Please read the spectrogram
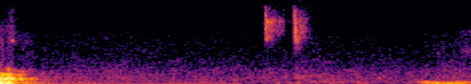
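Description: Near silence: room tone, with two faint, quick clicks close together about a second and a half in.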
